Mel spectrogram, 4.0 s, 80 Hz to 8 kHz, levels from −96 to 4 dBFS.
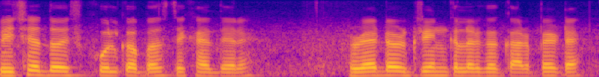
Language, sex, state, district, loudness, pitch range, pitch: Hindi, male, Arunachal Pradesh, Lower Dibang Valley, -15 LUFS, 140-150 Hz, 145 Hz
